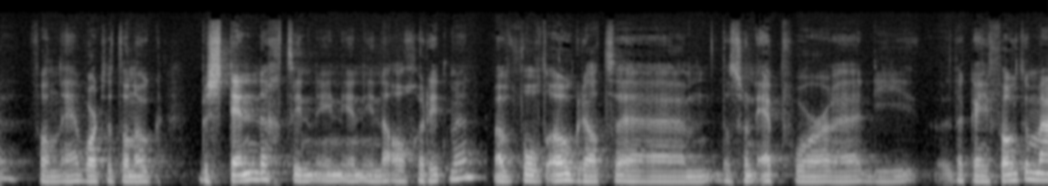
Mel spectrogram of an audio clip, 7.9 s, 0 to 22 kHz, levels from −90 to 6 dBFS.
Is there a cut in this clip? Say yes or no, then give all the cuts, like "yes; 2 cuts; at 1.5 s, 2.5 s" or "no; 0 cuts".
yes; 2 cuts; at 1.3 s, 3.6 s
